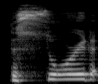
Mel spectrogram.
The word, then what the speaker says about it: sword: I want the sword of Godric Gryffindor. Glittered is sparkled or shined. And sword, remember that there is no W. Sword.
